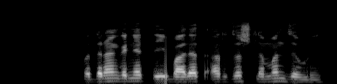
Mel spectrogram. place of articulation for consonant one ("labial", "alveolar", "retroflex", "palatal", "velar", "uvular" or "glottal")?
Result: labial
